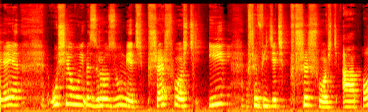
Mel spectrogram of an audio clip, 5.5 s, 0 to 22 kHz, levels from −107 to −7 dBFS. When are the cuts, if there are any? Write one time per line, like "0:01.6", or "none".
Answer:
0:01.3
0:03.7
